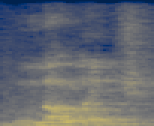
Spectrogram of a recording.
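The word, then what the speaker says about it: knowledge: الشواذ اللي هي يتواجد بها حرف الكي ولكن لا يلفظ. على سبيل المثال عندنا كل كي، طبعا كقاعده كل كي يجي وراها حرف الان تعتبر الكي هي مجموعه خاليه لانها لا تلفظ، والكلمات التي يتواجد كي وراء حرف الان مثل هذه الكلمات. نايف، اذا نلاحظ باللون الاحمر اللي كتبته اني لانه حرف الكي هنا عندنا ما يلفظ، اذا نايف، نو، نولج، ني، ونايت، والاخيره اللي هي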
